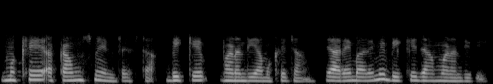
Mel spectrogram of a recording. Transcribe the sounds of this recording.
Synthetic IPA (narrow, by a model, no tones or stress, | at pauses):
mũːkʰeɐ̰kaːʊ̃ɳʈsmẽɪ̃ɳʈɾesʈa̰ːbiːkeʋɐɽ̃ə̃nd̪iaːmũːkʰed͡ʑaːmjaːɾɦɪ̃ɓaːɾemẽbiːked͡ʑaːmʋɐɽ̃ə̃nd̪iʋiiː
